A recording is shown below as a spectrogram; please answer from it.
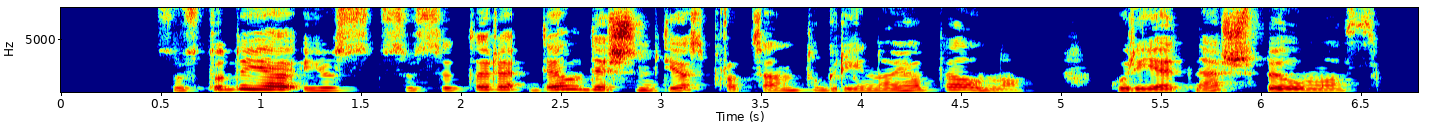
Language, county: Lithuanian, Vilnius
